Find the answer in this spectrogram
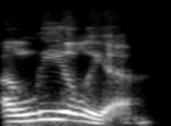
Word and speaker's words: A'Lelia: And at the end of the conversation, Phil said to me, "Your name is Alilia." My name is spelled A''Lelia. Your name is Alilia.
